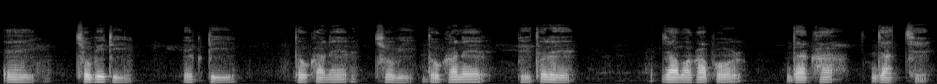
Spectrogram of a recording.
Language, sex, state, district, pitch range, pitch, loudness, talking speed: Bengali, female, West Bengal, Kolkata, 110-115 Hz, 110 Hz, -22 LUFS, 70 wpm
